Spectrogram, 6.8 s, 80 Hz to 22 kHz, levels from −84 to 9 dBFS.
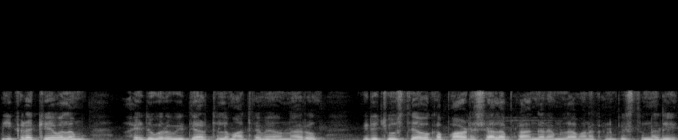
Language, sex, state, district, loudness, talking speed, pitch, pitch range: Telugu, male, Telangana, Nalgonda, -21 LUFS, 115 wpm, 135 Hz, 130-140 Hz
